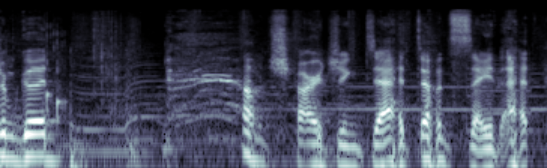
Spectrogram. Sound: laughs

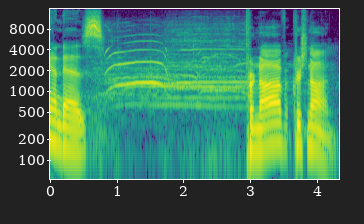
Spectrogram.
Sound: audience cheers

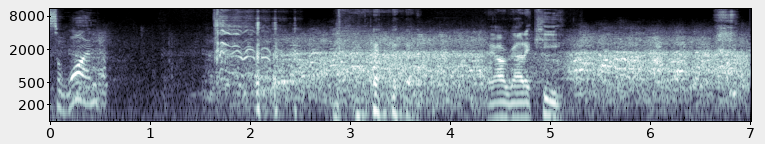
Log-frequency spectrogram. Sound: chuckles

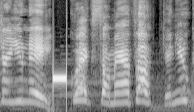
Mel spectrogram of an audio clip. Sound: beep!

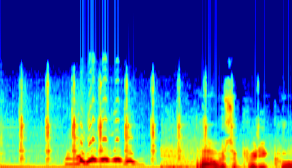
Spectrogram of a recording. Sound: loon call

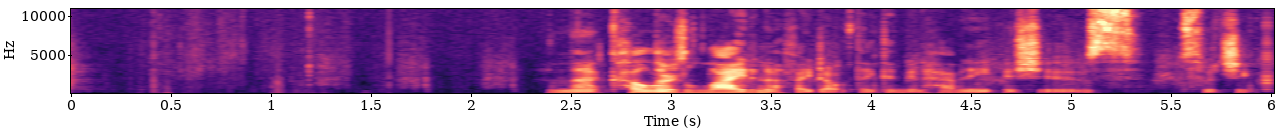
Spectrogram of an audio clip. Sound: none

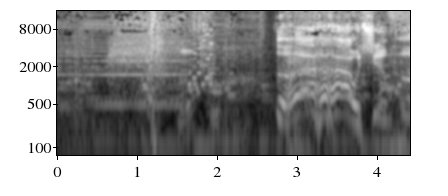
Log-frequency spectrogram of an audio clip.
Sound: snoring

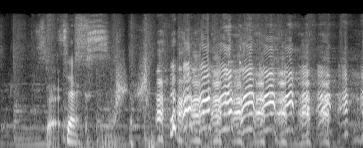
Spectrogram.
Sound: both laugh

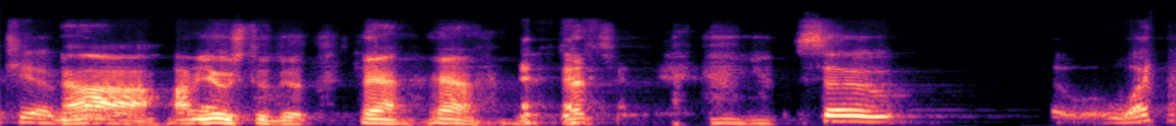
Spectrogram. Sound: laughs

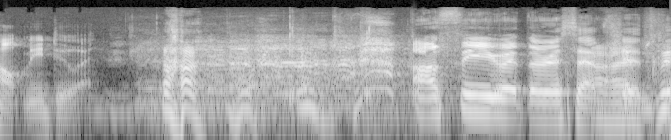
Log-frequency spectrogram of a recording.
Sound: audience laughing

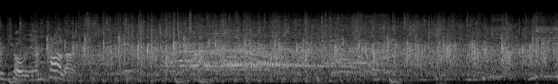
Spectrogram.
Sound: crowd cheering and applauding

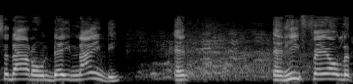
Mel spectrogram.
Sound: audience laughs

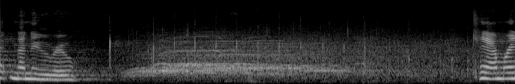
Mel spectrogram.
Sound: applause

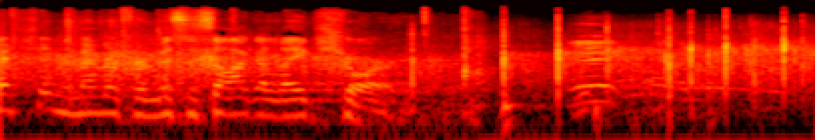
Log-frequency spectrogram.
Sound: applause

